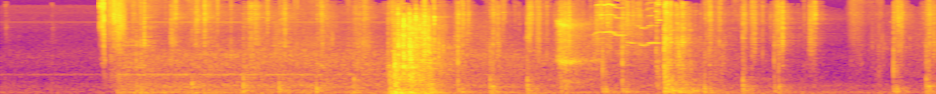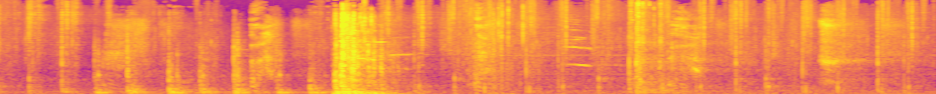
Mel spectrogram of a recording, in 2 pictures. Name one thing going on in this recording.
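Footsteps thud quickly across a hard floor.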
